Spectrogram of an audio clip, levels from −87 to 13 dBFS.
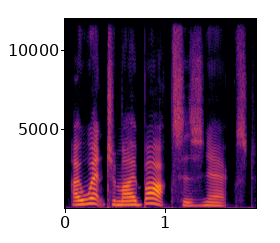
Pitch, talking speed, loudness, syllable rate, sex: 235 Hz, 190 wpm, -18 LUFS, 3.9 syllables/s, female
